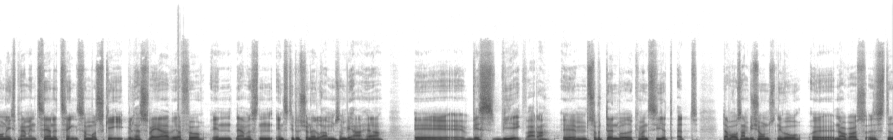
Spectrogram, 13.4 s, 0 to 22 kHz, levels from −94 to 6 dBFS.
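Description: At 2.67 s, right after "vil have sværere ved", there's a burst of loose connector crackle lasting to 2.76 s, just before "få en nærmest en". A worn or dirty contact is making and breaking, chopping the speech into an irregular scratchy rasp.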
